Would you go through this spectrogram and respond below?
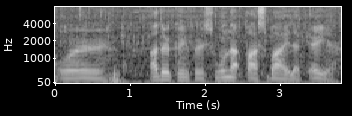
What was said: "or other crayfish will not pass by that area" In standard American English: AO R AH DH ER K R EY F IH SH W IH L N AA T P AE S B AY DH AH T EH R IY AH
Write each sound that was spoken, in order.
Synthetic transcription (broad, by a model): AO R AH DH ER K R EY P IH S W IH L N AA T P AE S B AY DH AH T EH R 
